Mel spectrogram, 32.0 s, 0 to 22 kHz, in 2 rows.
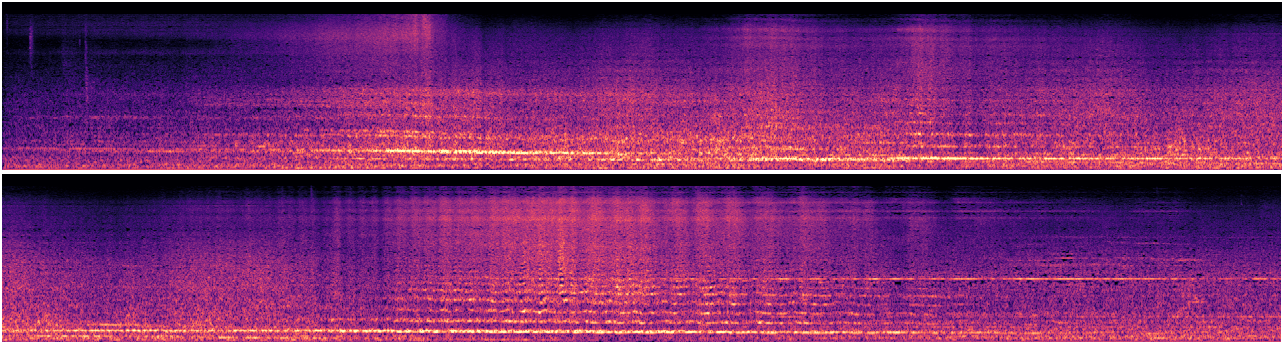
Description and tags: trein aankomst 2021
field-recording on a railway platform in 2021 in Belgium. A train is arriving, it glides on the tracks, brakes and comes to a standstill.
railroad, rail-road, rail, platform, stopping, arriving, field-recording, railway, iron, ride, vibrations, track, train-station, rail-way, glide, train, trains, electric-train, slide, train-track, station, brakes, stop, wheels, passenger-train, riding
